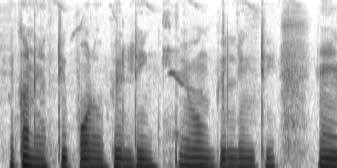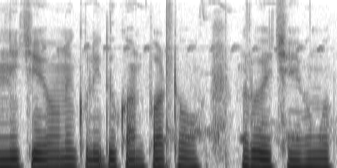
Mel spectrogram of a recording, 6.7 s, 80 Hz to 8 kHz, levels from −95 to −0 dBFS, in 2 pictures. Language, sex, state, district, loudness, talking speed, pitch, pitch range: Bengali, male, West Bengal, Dakshin Dinajpur, -20 LUFS, 135 wpm, 130 Hz, 125-130 Hz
